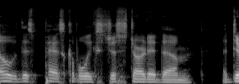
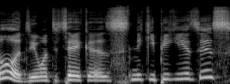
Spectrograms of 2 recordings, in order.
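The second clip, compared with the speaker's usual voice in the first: very high, put-on female character voice; 10 semitones higher, 4 dB louder than usual. Retelling improvising as a character, quoting what she said in her voice. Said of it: "as I was doing her voice".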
